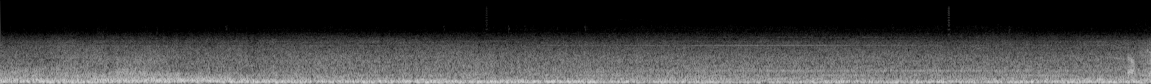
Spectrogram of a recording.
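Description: A Delta Airbus A321 jet at Los Angeles International Airport, heard as a loud, sustained rumbling engine roar that holds steady throughout, with no voices.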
